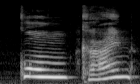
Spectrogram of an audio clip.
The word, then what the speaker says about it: 功课: Die erste Silbe ist Gung, die zweite ist Ke. Gung, kein einziger Anflug von Streben, nur Ke.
